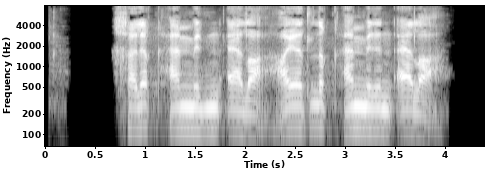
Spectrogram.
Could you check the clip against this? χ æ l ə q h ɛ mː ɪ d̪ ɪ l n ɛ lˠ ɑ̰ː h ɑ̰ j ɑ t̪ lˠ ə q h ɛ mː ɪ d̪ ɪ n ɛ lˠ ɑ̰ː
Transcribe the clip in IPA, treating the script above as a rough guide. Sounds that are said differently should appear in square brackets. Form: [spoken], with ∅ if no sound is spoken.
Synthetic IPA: χ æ l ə q h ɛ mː ɪ d̪ ɪ [∅] n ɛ lˠ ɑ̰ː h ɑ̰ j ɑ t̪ lˠ ə q h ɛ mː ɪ d̪ ɪ n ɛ lˠ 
